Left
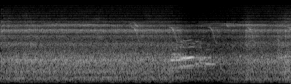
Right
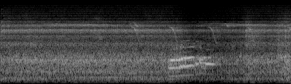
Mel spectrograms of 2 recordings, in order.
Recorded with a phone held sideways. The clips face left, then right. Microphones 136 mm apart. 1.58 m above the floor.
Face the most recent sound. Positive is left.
turn(degrees=-50)  # may be behind; listen again after turning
